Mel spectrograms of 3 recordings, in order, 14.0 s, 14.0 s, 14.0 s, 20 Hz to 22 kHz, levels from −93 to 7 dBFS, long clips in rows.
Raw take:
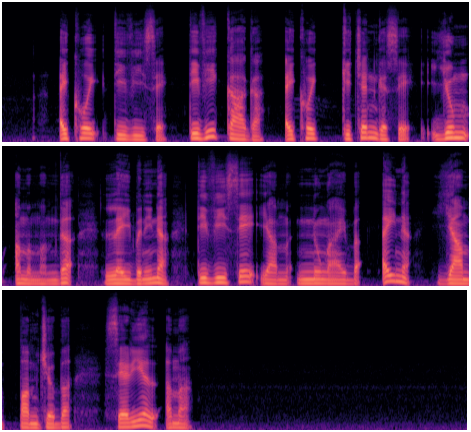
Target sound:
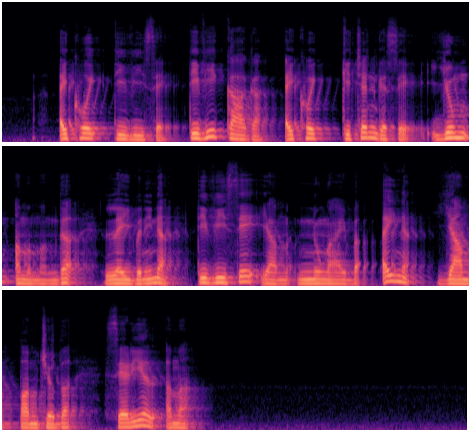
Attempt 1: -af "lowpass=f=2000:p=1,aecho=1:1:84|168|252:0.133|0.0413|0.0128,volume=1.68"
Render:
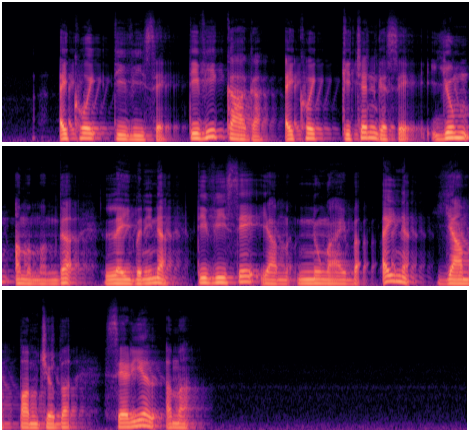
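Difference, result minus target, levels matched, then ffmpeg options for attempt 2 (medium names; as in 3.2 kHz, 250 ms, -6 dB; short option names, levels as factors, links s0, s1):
2 kHz band +4.5 dB
-af "lowpass=f=800:p=1,aecho=1:1:84|168|252:0.133|0.0413|0.0128,volume=1.68"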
